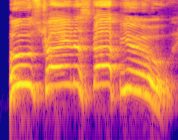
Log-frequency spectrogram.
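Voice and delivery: very high, drawn-out mock shout. Father shouting back at his departing son. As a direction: holler it slowly at a high pitch. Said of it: "shouted his father".

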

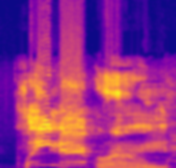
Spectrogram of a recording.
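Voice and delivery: high, slow nagging mother; bossy mom voice. Pretend. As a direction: drag it out like a shrill-toned scold. Voicing mom Cheryl in drawing.

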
